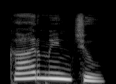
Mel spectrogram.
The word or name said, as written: ಕಾರಮಿಂಚು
